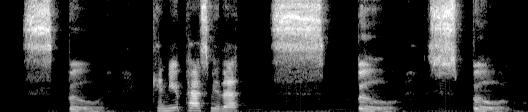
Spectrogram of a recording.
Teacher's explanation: Queremos como un sonido bien fuerte de solamente la S, no la E con S, sino S.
